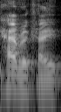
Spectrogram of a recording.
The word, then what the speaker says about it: haricot: Angel Keeper, wait, have I been pronouncing haricot beans wrong? Do you not say the T? Yep, I'm afraid I think it might be a French word, perhaps.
